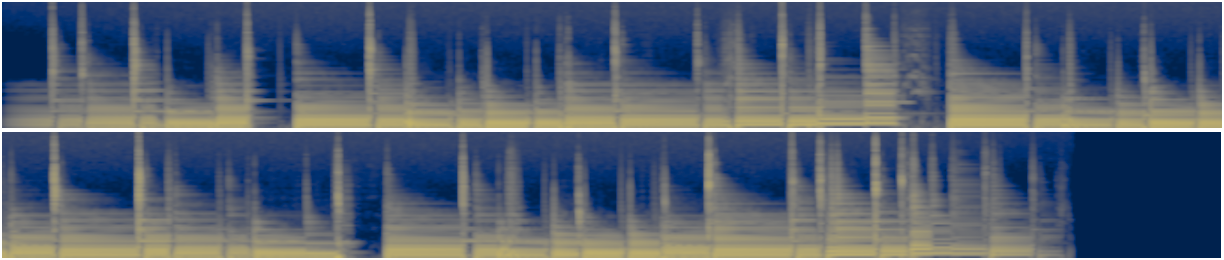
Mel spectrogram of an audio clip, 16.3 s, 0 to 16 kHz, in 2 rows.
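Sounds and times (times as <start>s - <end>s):
Fodera NYC Empire Jazz bass through neck pickup: 0.0s - 15.3s.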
